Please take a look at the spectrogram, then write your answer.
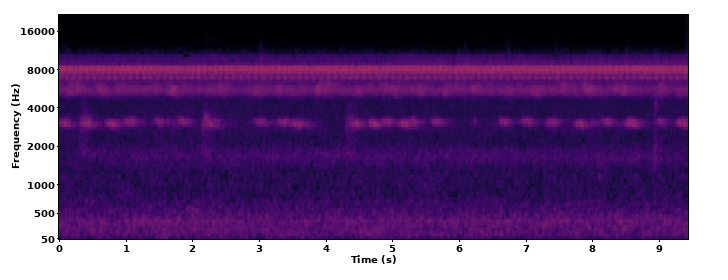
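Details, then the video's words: On a wet night in India, crickets keep up a dense unbroken shrill buzz, while a lower chirp stutters on and off in short bursts. Faint clicks appear now and then. "Cricket & Swamp! Forest Sound"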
